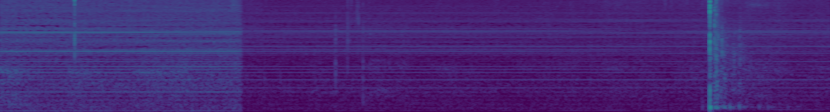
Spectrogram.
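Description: A steady hum that cuts off abruptly about two and a half seconds in, then a single sharp thud near the end: a football kicked off a tee, its echo dying away in a large indoor dome.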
